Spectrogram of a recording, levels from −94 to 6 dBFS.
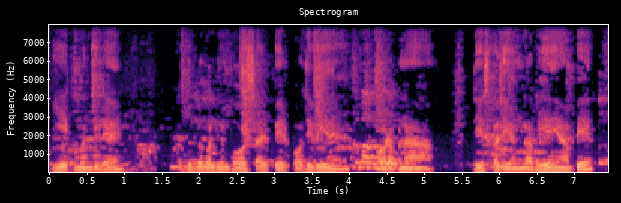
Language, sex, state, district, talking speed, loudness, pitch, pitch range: Hindi, male, Bihar, Vaishali, 175 wpm, -17 LUFS, 140 Hz, 135-175 Hz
